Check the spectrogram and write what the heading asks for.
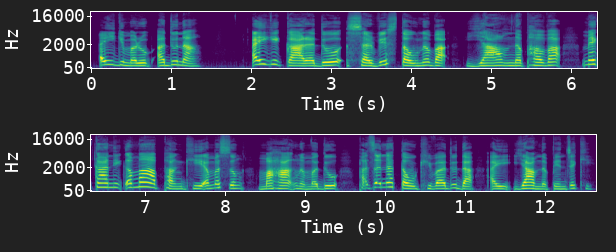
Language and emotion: Manipuri, happy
